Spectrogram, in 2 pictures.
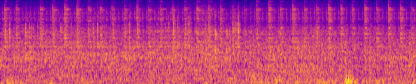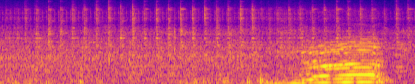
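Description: A cow in a livestock trailer gives one long moo near the end, rising in pitch. A steady rushing noise carries on underneath.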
